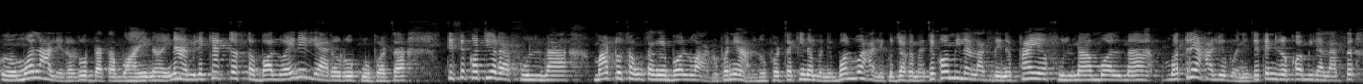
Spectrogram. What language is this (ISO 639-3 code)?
nep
